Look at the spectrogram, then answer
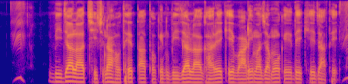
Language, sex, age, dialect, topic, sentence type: Chhattisgarhi, male, 18-24, Eastern, agriculture, statement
